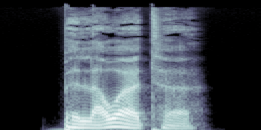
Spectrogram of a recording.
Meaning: inflection of belauern: 1. first/third-person singular preterite 2. first/third-person singular subjunctive II
- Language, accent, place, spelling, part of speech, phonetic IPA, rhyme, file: German, Germany, Berlin, belauerte, adjective / verb, [bəˈlaʊ̯ɐtə], -aʊ̯ɐtə, De-belauerte.ogg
